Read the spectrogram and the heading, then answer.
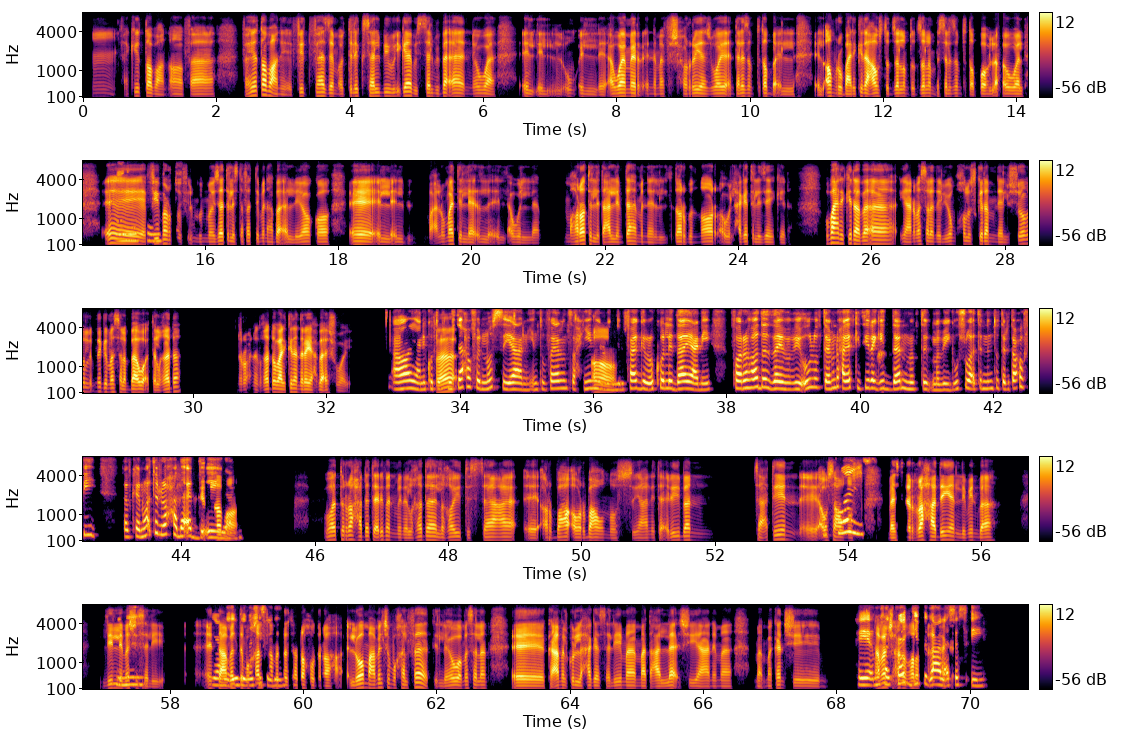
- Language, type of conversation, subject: Arabic, podcast, احكيلي عن تجربة غيّرتك: إيه أهم درس اتعلمته منها؟
- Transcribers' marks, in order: "شوية" said as "زُويّة"; other background noise; tapping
